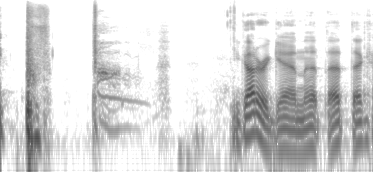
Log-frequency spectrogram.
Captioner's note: laughs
